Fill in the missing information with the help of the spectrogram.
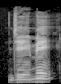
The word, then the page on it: jeme: apatani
